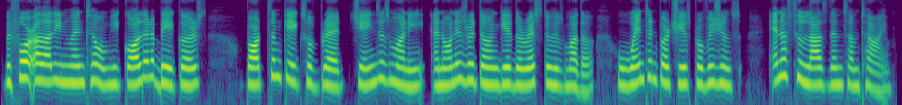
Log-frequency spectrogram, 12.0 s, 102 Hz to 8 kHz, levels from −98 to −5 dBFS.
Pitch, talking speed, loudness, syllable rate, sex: 250 Hz, 190 wpm, -19 LUFS, 5.2 syllables/s, female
